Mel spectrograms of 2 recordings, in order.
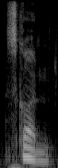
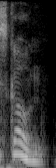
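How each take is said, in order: First: "scone" with a short o, as in gone; scone rhyming with gone. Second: "scone" with a long o, as in cone; scone rhyming with cone. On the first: Debating regional ways to say it, "scone" rhyming with gone. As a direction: say "scone" to rhyme with on. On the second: Debating regional ways to say it, "scone" rhyming with cone. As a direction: say "scone" to rhyme with bone. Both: Shown as a demonstration. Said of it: "It's interchangeable".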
